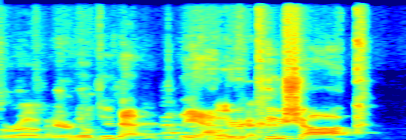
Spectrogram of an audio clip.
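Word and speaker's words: Leander Kuszak: to have you give us your name and spell it first though okay i got rules around here we'll do that leander kushak say it again leander kushak n d e r k u s z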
